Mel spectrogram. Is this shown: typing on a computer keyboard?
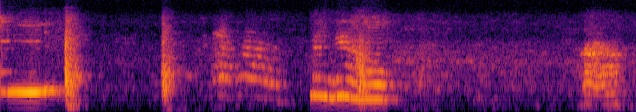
no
